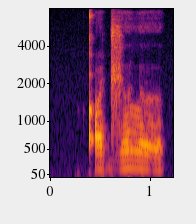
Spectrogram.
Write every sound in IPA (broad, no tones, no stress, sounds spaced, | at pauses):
qʼ ə d͡ʒ ə l ə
